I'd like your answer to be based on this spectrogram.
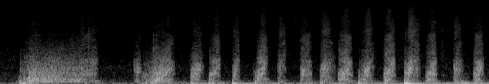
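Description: Both hands scratch a black foam windscreen on a silver microphone fast and densely with short nails. A long, rough scratching rush gives way to a rapid run of short, rhythmic scraping bursts. The scraping sounds muffled and low-heavy, with little brightness.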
